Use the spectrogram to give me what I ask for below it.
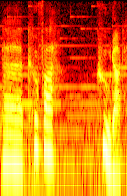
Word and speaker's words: Kofa Kudag: As for the nomenclature, to address my individual person, I believe it would be pronounced Kofa Kudag.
